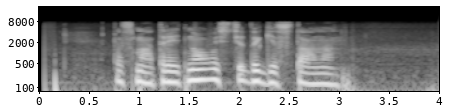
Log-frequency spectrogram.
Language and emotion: Russian, neutral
